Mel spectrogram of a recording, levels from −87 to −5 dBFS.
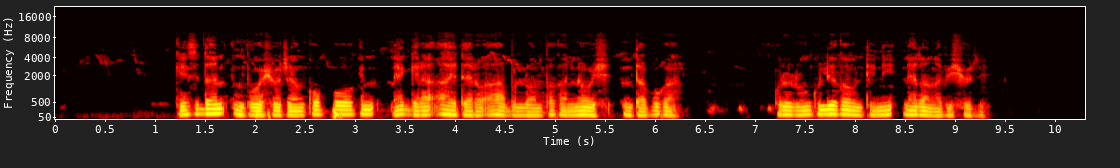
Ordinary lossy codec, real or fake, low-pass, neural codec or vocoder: none; real; 9.9 kHz; none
